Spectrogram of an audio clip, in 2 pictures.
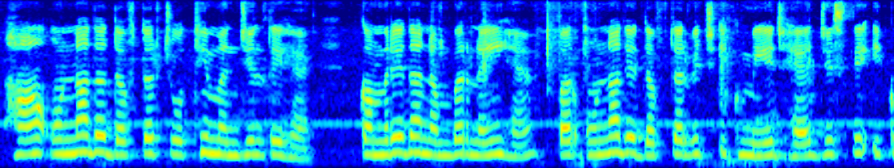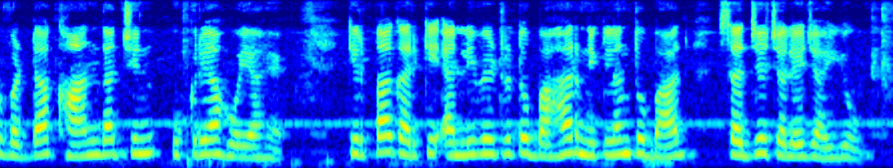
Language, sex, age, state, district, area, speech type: Punjabi, female, 18-30, Punjab, Mansa, urban, read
